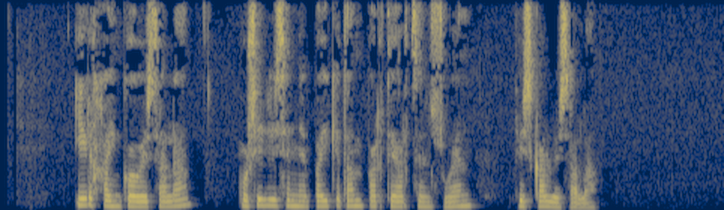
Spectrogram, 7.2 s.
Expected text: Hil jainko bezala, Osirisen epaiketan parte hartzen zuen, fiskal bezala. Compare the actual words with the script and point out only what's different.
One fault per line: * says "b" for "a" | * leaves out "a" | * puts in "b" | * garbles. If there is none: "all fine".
all fine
